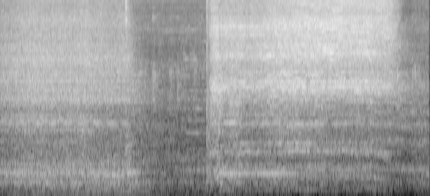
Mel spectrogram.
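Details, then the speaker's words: Vacuum pump running normally, steady hissing whir with no knocking or grinding. "that's what it's supposed to sound like"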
